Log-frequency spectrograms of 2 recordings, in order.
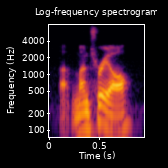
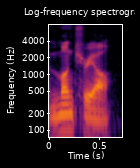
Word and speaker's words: Montreal: Montreal.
